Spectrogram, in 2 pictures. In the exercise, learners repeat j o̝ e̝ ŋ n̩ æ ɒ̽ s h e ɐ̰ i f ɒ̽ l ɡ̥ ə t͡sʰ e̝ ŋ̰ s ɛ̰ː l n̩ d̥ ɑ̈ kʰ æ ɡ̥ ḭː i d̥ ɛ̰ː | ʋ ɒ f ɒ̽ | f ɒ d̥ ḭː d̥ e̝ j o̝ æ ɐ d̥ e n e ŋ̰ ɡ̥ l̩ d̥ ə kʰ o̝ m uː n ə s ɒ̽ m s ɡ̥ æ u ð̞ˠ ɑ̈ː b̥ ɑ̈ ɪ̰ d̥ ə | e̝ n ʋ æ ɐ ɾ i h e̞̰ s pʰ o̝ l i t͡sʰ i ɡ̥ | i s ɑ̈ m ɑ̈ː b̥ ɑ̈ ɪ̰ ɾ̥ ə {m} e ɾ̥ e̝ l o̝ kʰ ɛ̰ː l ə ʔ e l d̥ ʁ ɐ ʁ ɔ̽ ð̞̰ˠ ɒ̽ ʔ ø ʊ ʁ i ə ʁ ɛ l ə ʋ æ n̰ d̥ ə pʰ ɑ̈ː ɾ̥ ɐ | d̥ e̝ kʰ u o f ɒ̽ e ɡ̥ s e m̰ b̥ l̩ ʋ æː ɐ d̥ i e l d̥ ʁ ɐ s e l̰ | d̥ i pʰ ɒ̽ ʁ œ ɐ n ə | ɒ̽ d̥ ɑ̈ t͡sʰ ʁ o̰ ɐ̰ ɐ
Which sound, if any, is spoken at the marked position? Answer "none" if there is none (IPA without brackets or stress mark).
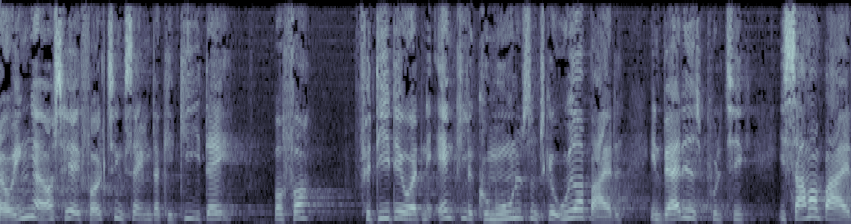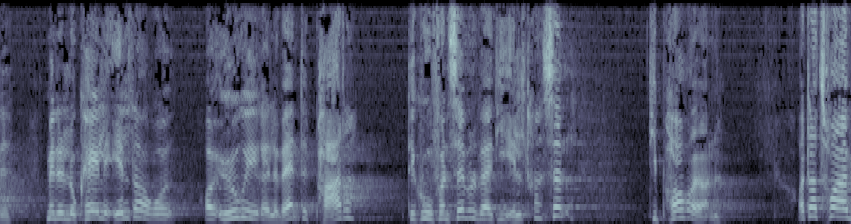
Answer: m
